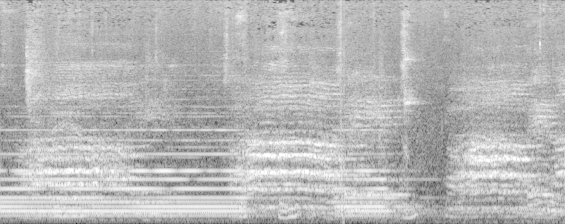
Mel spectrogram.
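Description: Choir singing a sacred hymn in long held notes. The singing dips briefly between phrases about six seconds in, then resumes.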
